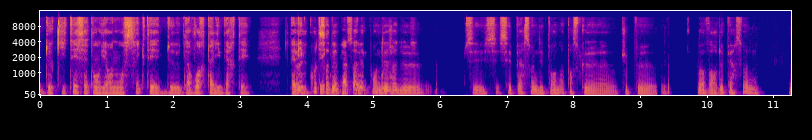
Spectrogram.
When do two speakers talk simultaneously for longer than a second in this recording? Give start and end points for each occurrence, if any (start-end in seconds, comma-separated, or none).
3.8-5.3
